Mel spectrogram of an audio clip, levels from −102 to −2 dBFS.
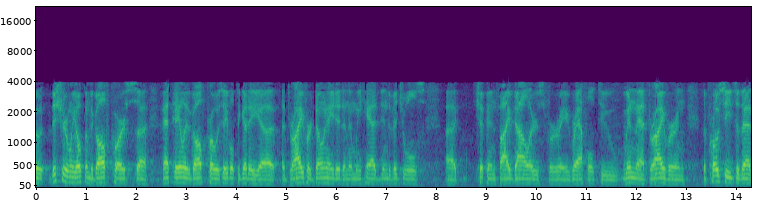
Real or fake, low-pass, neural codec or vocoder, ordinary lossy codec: real; 7.2 kHz; none; AAC, 16 kbps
